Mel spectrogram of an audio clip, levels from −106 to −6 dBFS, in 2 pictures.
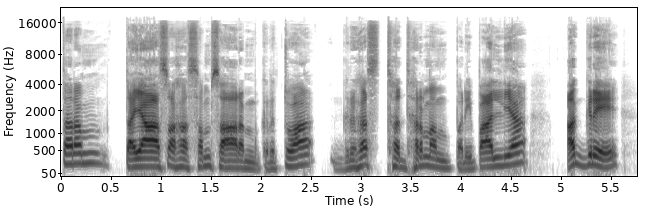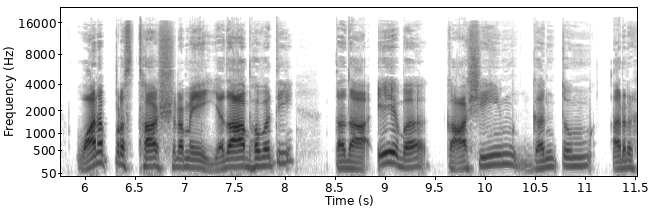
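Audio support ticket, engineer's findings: Speech signal checked with no technical faults found, so no component is implicated and no action is needed on the audio path.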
